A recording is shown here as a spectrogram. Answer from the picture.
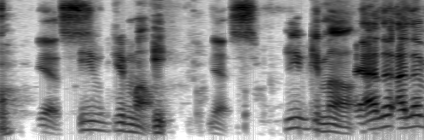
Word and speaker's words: Yves Guillemot: Yves Guillemot. Guillemot. Yes, that's how you pronounce it. Yes. Yves Guillemot.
